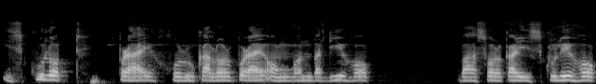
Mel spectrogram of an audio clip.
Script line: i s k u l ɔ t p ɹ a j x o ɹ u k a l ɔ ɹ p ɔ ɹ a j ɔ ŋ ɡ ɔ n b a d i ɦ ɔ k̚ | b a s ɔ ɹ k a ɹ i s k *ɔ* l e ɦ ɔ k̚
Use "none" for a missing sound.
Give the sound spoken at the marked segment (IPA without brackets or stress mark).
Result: u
